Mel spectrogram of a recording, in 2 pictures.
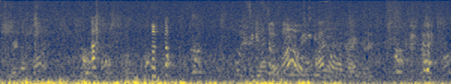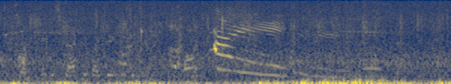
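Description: A man calls out from a distance.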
